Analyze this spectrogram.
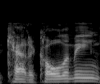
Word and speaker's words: catecholamines: includes what are called the catecholamines. That's how you pronounce that.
